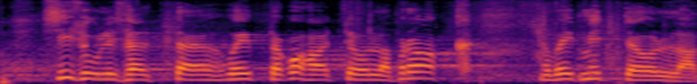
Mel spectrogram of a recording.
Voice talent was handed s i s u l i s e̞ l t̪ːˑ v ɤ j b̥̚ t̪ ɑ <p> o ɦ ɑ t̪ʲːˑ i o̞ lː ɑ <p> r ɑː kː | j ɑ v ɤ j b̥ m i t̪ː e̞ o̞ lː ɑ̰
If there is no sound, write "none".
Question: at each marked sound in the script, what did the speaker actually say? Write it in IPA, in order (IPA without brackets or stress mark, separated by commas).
k, p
